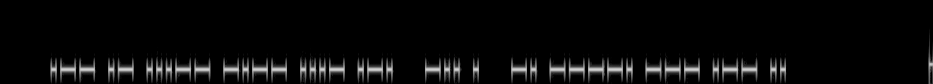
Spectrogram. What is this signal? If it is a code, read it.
Morse code, heard as a keyed tone, about 25 wpm, 700 Hz. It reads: WA3YVR DE N9OWI
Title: USA Callsign DE Callsign 25wpm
